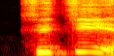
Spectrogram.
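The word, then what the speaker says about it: 七: dibaca Nana ya S sici ya kalau untuk bulan ya Oh si si y si sama kayak jam bulan sama jam bacanya siici siici Gatsu siciiji gitu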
